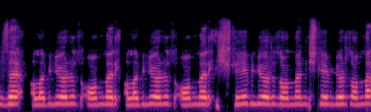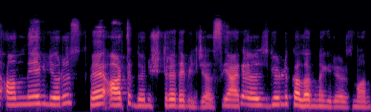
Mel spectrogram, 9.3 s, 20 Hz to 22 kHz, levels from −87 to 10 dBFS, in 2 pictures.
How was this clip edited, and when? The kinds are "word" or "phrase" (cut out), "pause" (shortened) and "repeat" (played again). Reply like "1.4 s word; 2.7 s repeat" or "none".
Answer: 1.5 s repeat; 3.9 s word; 5.7 s pause; 6.3 s word; 7.6 s word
